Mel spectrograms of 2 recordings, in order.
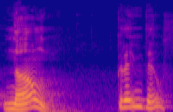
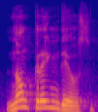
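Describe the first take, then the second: First: There is a pause after the first word. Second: There is no pause after the first word. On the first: The speaker says no and then affirms belief in God. "Se você colocar uma vírgula, fica" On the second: The speaker denies believing in God. "Se você tirar a vírgula"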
